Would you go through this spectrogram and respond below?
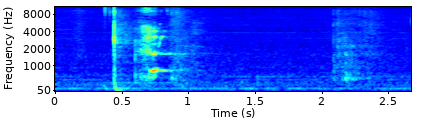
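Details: A young woman on a livestream, drinking a carbonated drink, burping repeatedly and reporting heartburn: a single sharp hiccup-like catch, then a short voiced gulp and a soft breath. Isolated hiccup.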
